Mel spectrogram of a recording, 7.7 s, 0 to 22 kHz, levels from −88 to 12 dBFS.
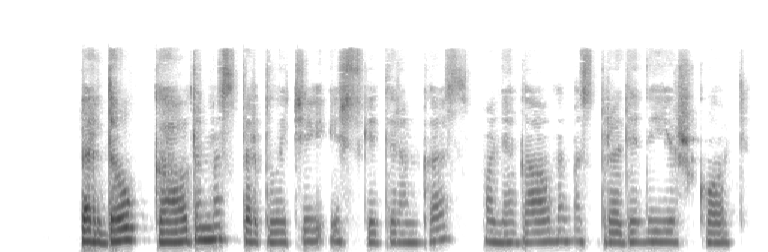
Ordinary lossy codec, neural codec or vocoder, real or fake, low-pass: AAC, 32 kbps; codec, 24 kHz, 3.1 kbps, DualCodec; fake; 9.9 kHz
